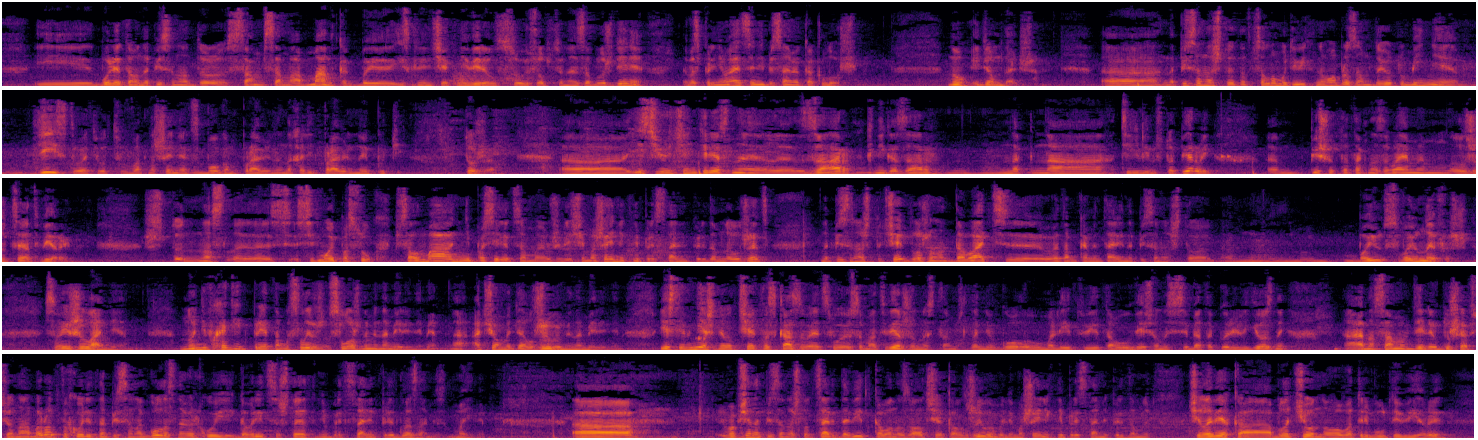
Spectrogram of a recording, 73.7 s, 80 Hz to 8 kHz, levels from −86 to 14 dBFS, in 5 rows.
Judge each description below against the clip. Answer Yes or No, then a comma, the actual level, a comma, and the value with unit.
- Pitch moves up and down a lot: No, average, 5.0 semitones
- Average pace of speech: Yes, average, 135 wpm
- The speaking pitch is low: Yes, low, 110 Hz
